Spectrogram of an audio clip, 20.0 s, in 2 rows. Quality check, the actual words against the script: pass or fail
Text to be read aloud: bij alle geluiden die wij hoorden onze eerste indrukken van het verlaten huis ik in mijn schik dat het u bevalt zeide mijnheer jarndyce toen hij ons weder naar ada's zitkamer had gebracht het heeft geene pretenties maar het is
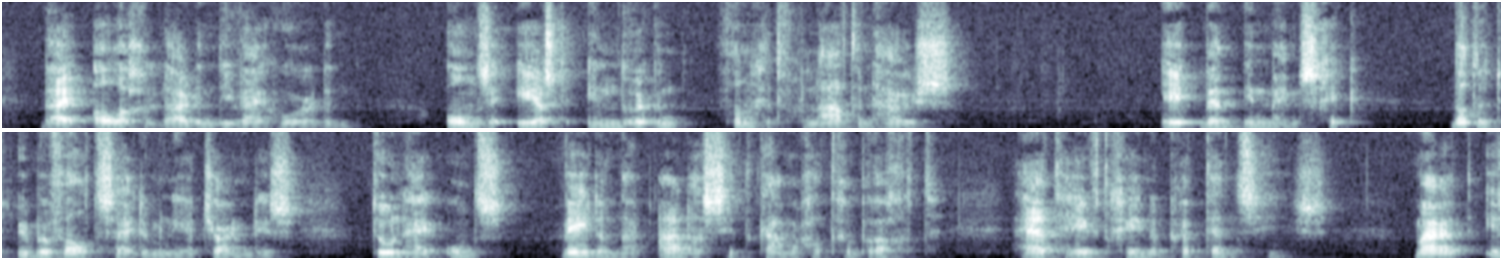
fail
